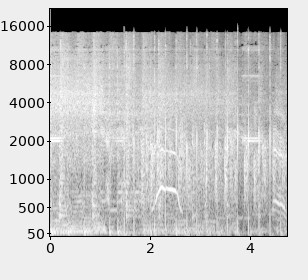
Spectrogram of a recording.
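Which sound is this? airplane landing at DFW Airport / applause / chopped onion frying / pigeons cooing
applause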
